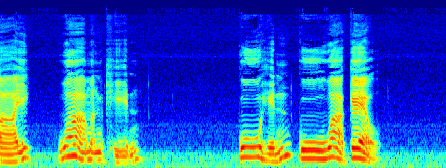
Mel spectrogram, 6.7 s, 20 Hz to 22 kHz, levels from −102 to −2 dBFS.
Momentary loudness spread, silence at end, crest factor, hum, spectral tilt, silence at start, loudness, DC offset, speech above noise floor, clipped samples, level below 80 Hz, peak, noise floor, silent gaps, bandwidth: 12 LU; 1.05 s; 18 dB; none; -6.5 dB/octave; 0 s; -19 LUFS; under 0.1%; 36 dB; under 0.1%; -56 dBFS; -2 dBFS; -54 dBFS; none; 9.2 kHz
